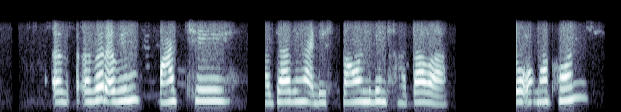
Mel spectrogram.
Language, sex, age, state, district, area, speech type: Santali, female, 18-30, Jharkhand, East Singhbhum, rural, conversation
